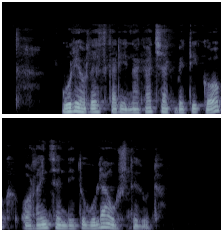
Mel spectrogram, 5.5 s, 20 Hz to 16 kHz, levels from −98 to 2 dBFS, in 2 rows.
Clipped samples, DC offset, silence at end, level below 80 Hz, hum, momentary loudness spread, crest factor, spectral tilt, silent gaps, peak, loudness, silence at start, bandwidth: under 0.1%; under 0.1%; 0.8 s; -62 dBFS; none; 11 LU; 20 dB; -7.5 dB/octave; none; -20 dBFS; -39 LUFS; 0.15 s; 7.6 kHz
